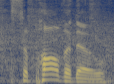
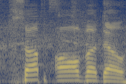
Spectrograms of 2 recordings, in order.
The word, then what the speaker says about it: Sepulvedo: Lord Rice, who is from Dexter, it's Sepulvedo. Yeah, Sepulvedo. He spelled it phonetically for me, so now, Can't mess it up tonight.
